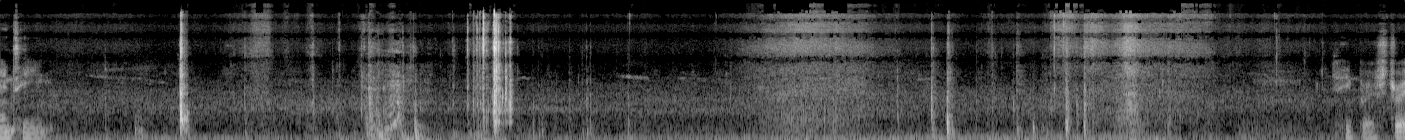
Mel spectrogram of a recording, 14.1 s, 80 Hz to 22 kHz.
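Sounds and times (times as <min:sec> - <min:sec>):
rough scraping rustle: 0:07.4 - 0:09.0, 0:10.5 - 0:12.6.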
